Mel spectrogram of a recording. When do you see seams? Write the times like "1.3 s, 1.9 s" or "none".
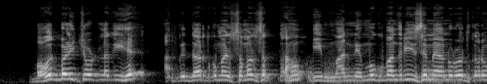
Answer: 3.1 s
